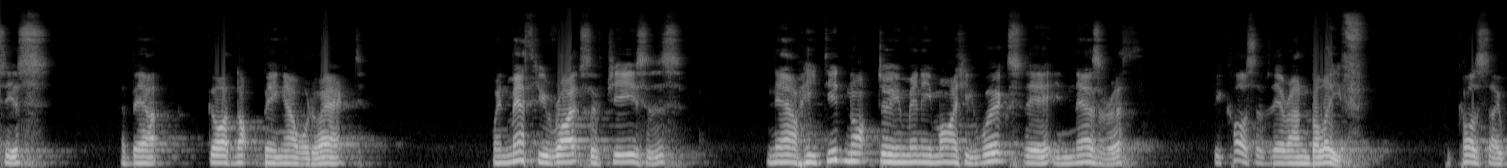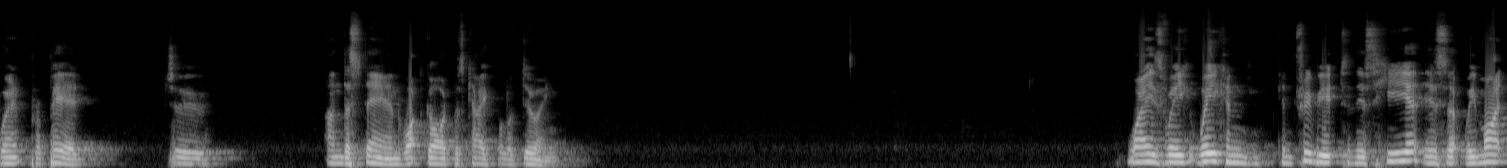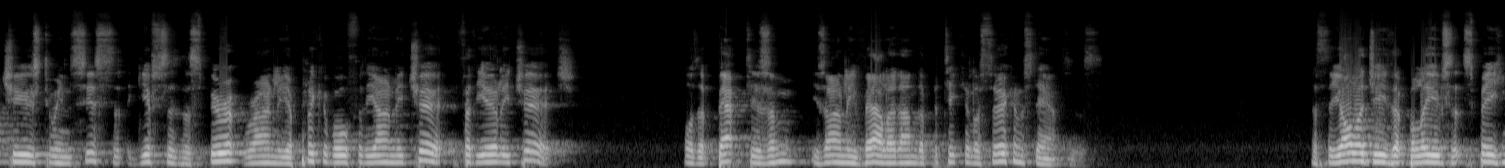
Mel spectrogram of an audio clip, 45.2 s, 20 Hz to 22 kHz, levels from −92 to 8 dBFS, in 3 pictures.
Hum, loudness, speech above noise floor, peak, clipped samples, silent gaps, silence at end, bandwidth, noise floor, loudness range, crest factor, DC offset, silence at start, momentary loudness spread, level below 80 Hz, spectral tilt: none; -22 LUFS; 53 dB; -8 dBFS; under 0.1%; none; 0 s; 13 kHz; -74 dBFS; 6 LU; 16 dB; under 0.1%; 0 s; 12 LU; -60 dBFS; -8 dB/octave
